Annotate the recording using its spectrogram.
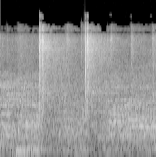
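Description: Strikes landing in a cage fight: a dull thud, then two sharp slaps of glove or shin on bare skin about two-thirds of a second apart.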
